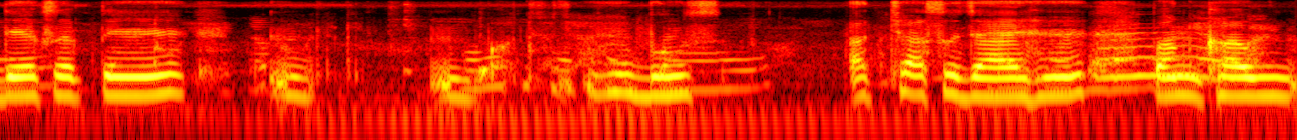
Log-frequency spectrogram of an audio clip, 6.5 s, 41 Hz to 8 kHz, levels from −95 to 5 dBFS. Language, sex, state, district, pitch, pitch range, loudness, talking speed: Hindi, male, Chhattisgarh, Sarguja, 225 Hz, 220-245 Hz, -20 LUFS, 75 wpm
